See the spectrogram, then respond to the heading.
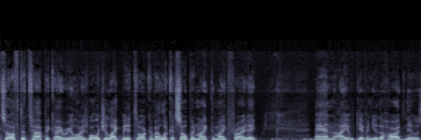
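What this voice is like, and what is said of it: New York accent. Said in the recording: “the New York accent, which I, of course, exemplify”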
